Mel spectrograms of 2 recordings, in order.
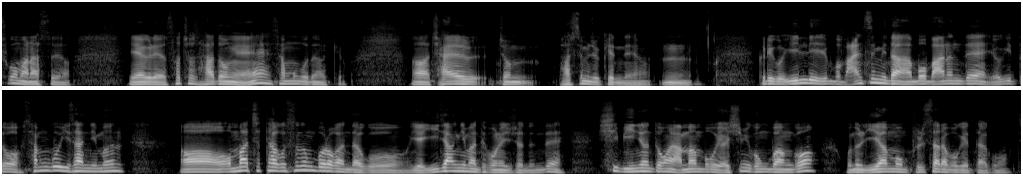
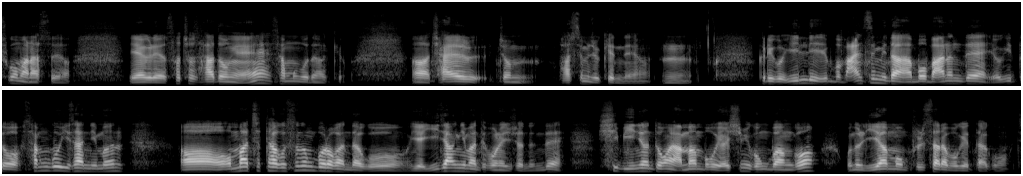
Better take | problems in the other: first | thin; very; fading below 400 Hz

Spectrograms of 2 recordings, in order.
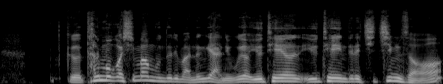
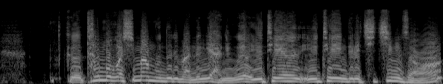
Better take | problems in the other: first | distortion; heavy; 6 dB below the speech

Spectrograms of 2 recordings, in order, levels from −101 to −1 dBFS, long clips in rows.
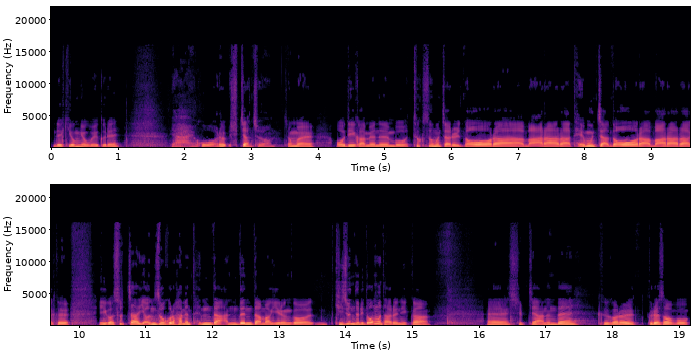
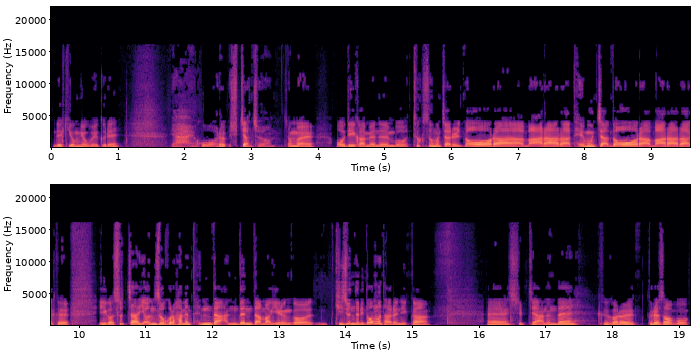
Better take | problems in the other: second | muffled; slightly; fading above 1.5 kHz

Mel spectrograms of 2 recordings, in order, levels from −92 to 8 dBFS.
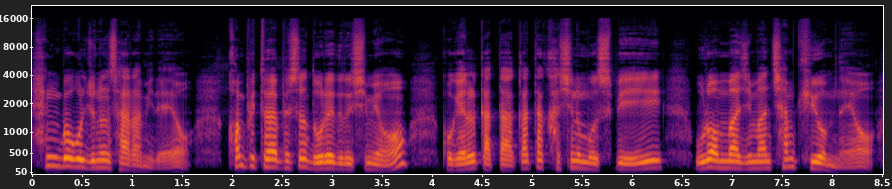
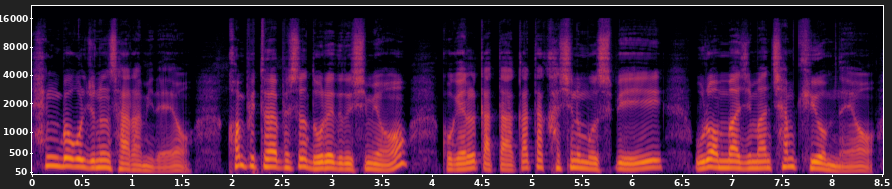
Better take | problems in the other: second | thin; somewhat; fading below 300 Hz

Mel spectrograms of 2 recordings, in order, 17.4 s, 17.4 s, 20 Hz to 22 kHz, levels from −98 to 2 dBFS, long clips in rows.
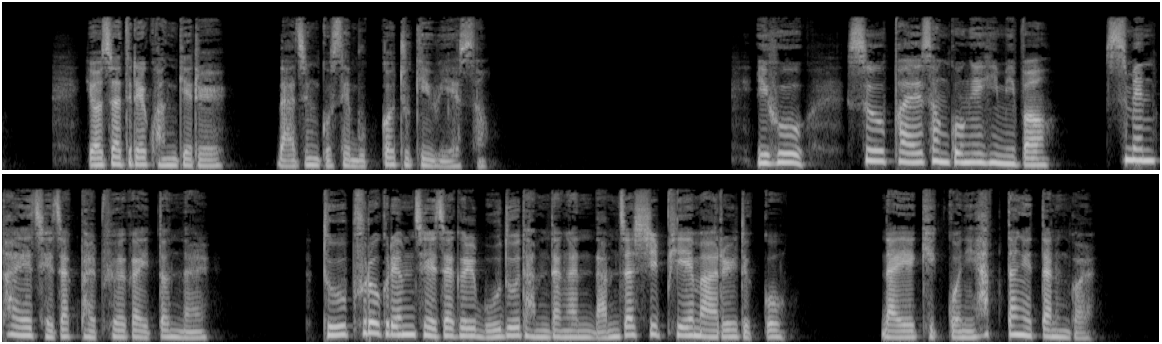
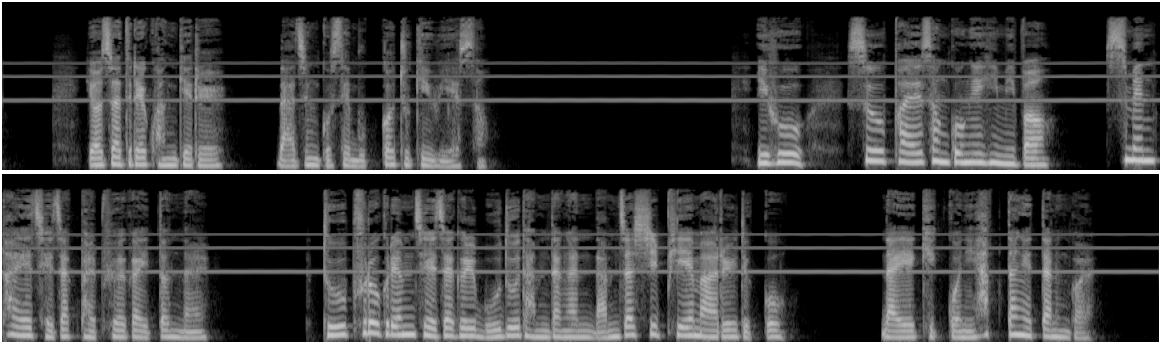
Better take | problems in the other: first | high-pitched whine; noticeable; throughout; 2 kHz, 20 dB below the speech

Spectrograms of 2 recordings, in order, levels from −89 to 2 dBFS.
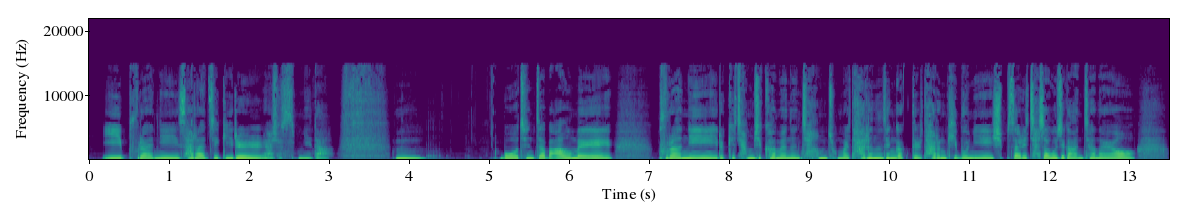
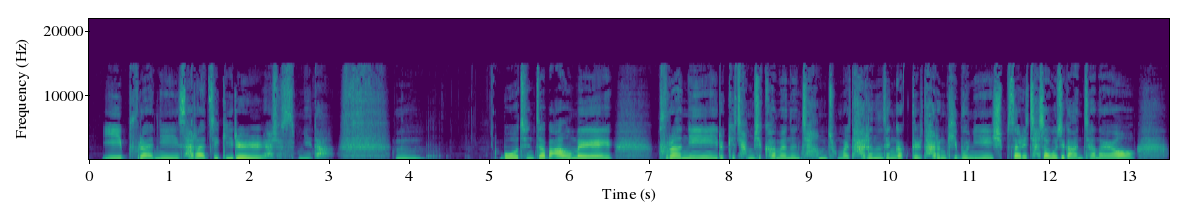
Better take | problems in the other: first | thin; somewhat; fading below 500 Hz

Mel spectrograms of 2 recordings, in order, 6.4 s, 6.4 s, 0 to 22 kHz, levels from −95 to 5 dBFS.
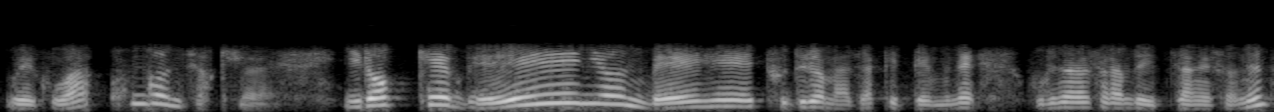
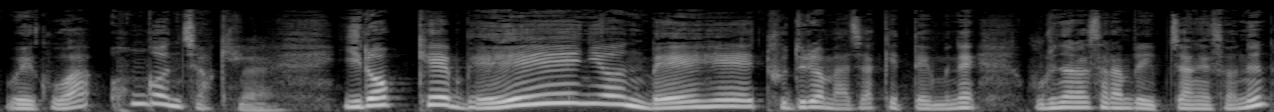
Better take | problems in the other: second | phone-call audio; poor line

